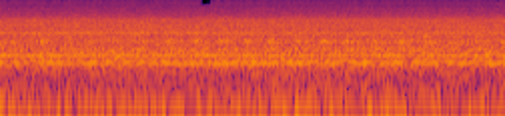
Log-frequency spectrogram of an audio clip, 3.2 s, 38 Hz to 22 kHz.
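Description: A WDS 800 rework station runs its weld profile, heating a chip with a loud, steady blast of hot air, a constant fan-driven whoosh with no pauses.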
